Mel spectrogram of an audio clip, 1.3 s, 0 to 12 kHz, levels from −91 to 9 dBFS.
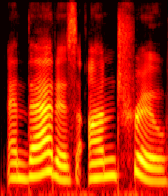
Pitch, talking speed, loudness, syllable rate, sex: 225 Hz, 190 wpm, -17 LUFS, 4.6 syllables/s, female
